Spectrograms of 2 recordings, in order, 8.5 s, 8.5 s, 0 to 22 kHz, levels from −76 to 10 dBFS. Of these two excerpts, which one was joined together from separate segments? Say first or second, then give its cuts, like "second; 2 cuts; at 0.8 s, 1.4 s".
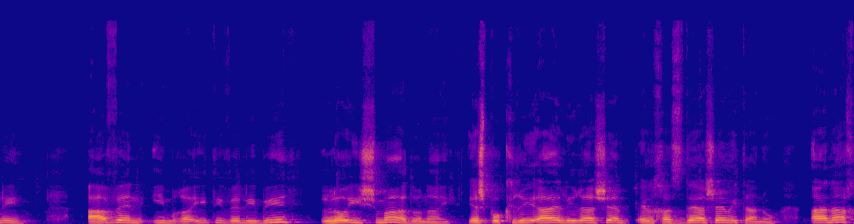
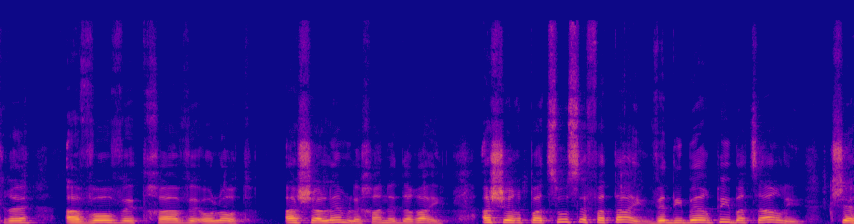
first; 2 cuts; at 4.6 s, 6.3 s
